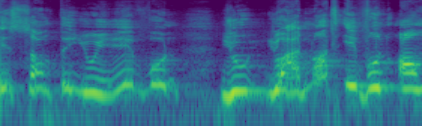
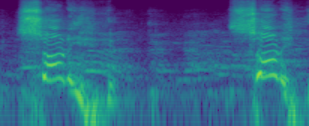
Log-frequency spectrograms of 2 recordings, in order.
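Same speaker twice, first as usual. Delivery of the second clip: laughing mock apology; 10 semitones higher than usual. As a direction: laugh through an exaggerated sorry. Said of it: "I said".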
